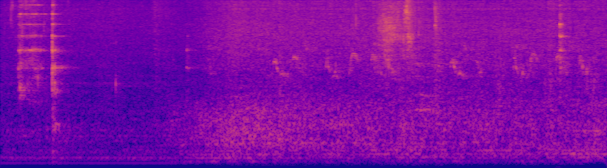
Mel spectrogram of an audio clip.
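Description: A couple of light clinks, like chopsticks against a ceramic bowl, just after the start, then faint birds chirping over a soft outdoor hiss.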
